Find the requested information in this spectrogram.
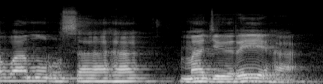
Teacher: Imalah itu harokat fathah miring ke e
